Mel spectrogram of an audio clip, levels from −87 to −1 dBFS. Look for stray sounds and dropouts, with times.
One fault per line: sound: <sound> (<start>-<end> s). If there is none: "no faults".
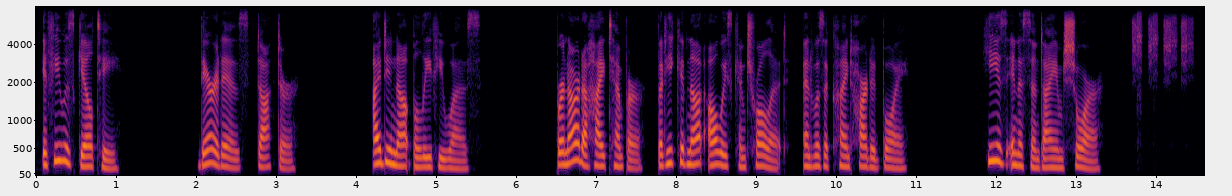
sound: laugh (13.7-14.5 s)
